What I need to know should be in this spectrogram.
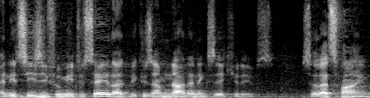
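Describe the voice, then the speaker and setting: Audible room echo carries a man's medium-pitched voice as he talks at a fairly quick pace with lively intonation. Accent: French. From France. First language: French. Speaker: aerospace industry professional, panelist. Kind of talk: conference panel talk.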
